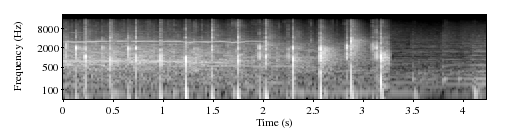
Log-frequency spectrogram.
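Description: A small group clapping, the claps thinning out and stopping after about three seconds. A thin, steady high tone sounds over the first half.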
